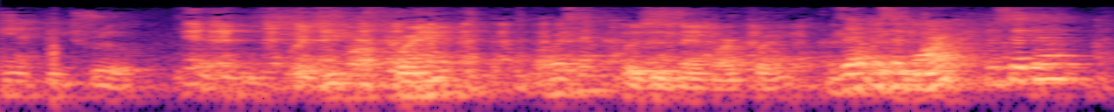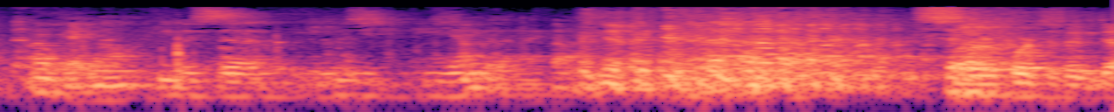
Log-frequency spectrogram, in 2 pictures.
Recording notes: Exploring Heroes & Faith at Stan Lee's Comikaze Convention. A panel he was part of at Stan Lee's Comikaze Convention in Hollywood, LA.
